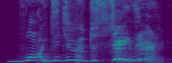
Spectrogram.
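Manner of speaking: high, strained mock outcry; outraged cry. Vlogger answering a hater's comment, high outraged whine.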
